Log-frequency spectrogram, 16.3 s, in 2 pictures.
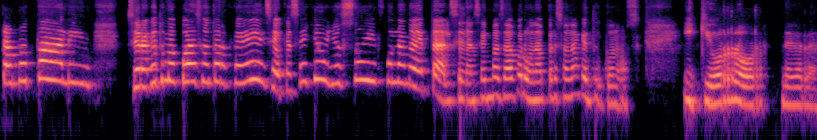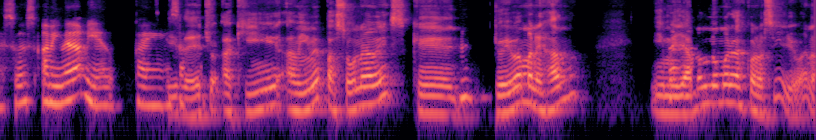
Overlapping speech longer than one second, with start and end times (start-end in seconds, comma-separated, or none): none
